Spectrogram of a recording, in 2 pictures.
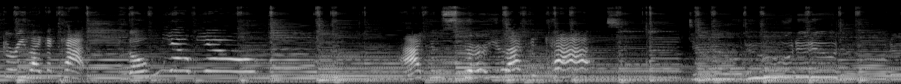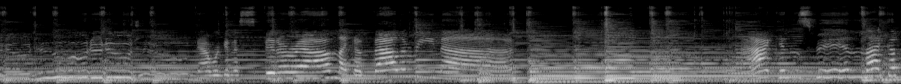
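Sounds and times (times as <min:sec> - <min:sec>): woman singing: 0:00.0 - 0:03.0, 0:04.0 - 0:14.4, 0:16.3 - 0:18.0
acoustic guitar strumming: 0:00.0 - 0:18.0.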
